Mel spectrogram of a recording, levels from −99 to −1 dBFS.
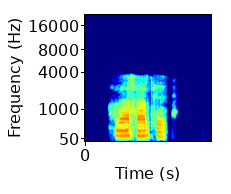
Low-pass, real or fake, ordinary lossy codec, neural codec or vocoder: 3.6 kHz; real; MP3, 24 kbps; none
